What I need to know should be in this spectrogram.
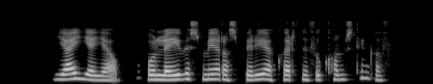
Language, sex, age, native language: Icelandic, female, 30-39, Icelandic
